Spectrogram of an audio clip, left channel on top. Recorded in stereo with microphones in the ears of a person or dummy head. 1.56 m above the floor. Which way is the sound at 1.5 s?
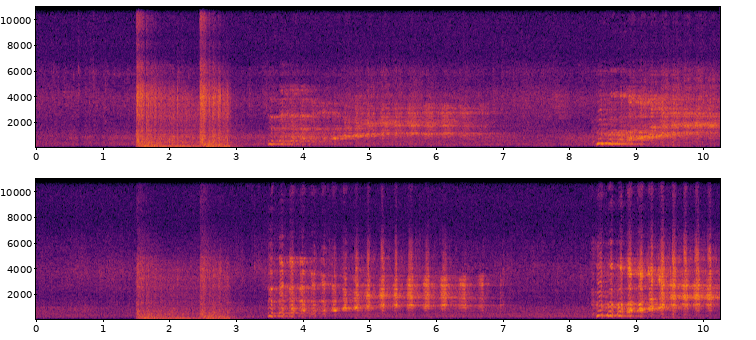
35° left (ahead or behind).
